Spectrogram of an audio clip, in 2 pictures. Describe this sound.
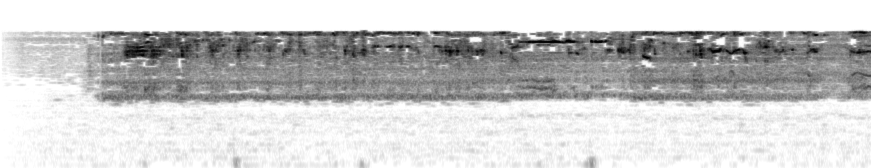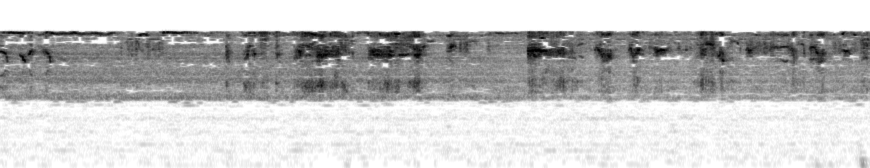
Dentist-drill-fine
dentist drill recorded up close, clean/dry audio with high frequency content
clean, cranium, dentist, drill, dry, high-frequency, medical, real, skull, teeth, tools, tooth, uncomfortable, unpleasant, up-close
